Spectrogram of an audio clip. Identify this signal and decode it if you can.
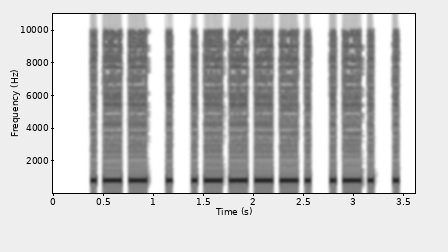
Morse code, heard as a keyed tone, about 19 wpm, 800 Hz. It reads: WE'RE
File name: Technical Subjects / Technical Subjects-mp3s / AND Gate @18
